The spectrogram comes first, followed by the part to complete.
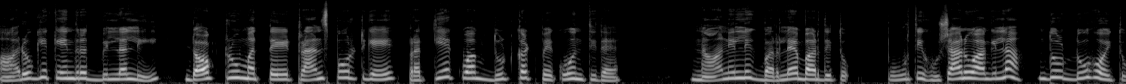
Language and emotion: Kannada, sad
